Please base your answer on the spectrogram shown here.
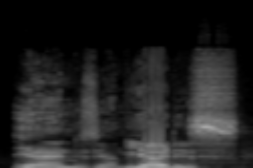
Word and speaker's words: Ianez: Como é que é a outra pronúncia? Ianez.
